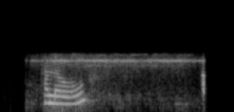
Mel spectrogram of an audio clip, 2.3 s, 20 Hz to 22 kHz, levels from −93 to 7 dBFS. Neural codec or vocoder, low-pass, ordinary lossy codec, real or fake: none; 3.6 kHz; Opus, 16 kbps; real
